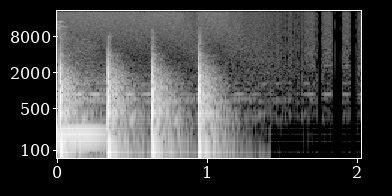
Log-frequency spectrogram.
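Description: A low held note from the background music dies away, then three short, sharp knocks come about a third of a second apart.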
